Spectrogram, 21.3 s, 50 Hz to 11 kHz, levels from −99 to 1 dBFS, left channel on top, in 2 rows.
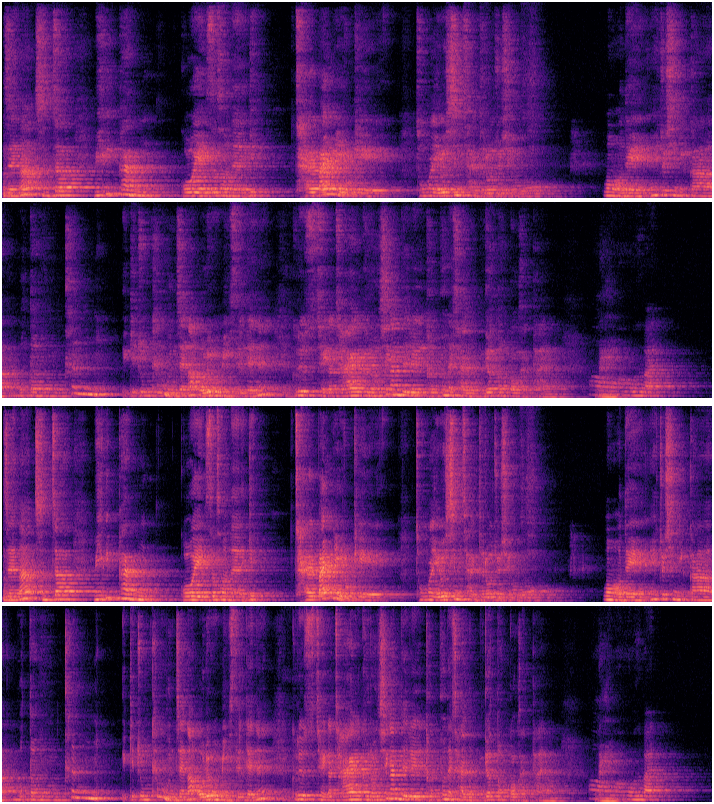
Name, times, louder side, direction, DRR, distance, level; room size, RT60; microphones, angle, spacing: voice 1, 0.0-2.2 2.7-3.8 4.4-5.7 6.2-8.0 9.0-12.1 12.6-19.0 19.5-19.8, right 2 dB, 85° right, -1 dB, 0.8 m, -28 dB
voice 2, 7.2-8.3 10.7-11.3 14.8-15.1 19.4-20.4, right 3 dB, 40° right, -3 dB, 0.5 m, -39 dB
5.7 x 3.6 x 2.6 m, 1.4 s
head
